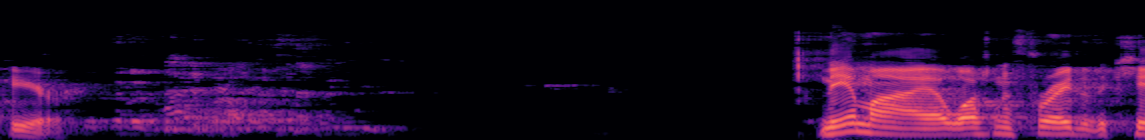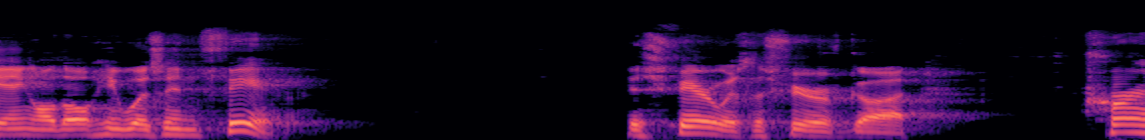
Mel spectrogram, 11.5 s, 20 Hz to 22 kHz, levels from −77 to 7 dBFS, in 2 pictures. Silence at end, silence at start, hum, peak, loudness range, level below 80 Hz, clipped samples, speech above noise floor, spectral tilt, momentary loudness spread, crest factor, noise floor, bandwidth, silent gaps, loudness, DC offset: 0 s; 0 s; none; 0 dBFS; 16 LU; -70 dBFS; under 0.1%; 65 dB; -3.5 dB/octave; 20 LU; 22 dB; -84 dBFS; 11.5 kHz; none; -19 LUFS; under 0.1%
